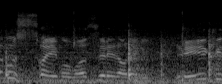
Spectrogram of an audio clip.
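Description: Anime dialogue: a man's voice speaking Japanese in continuous phrases.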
